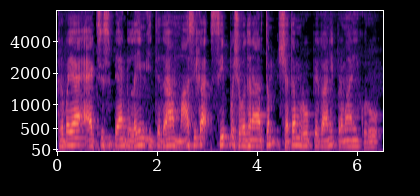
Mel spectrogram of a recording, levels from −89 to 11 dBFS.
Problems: none marked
